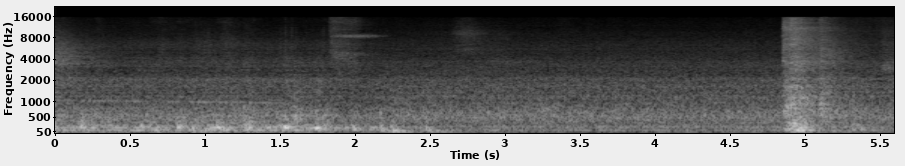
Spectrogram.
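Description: An R211 subway shuttle train rolls on the rails between Rockaway Park and Rockaway Boulevard in New York, a low rumbling clatter that fades to a quieter hum before one loud, sharp burst of rail noise near the end.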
